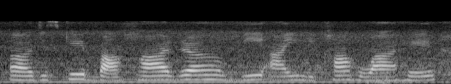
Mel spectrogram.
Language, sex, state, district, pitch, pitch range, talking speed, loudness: Hindi, female, Bihar, Begusarai, 200 Hz, 185-210 Hz, 95 wpm, -19 LUFS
